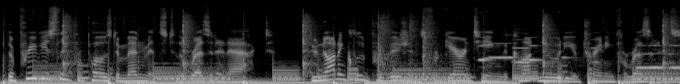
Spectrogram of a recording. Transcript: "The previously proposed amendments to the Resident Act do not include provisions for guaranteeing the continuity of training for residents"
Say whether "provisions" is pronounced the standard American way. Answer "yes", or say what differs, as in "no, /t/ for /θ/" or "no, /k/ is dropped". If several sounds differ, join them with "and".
yes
